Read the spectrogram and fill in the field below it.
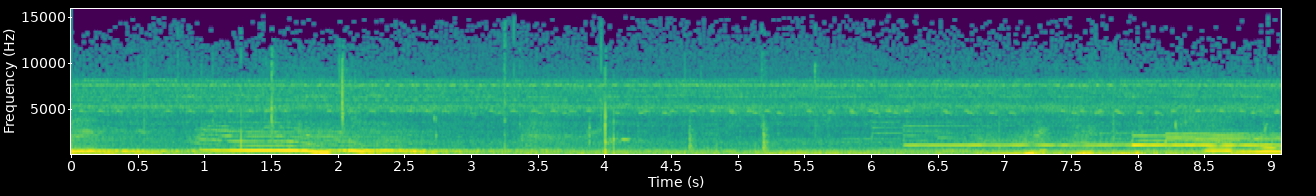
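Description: Long, sweeping whale calls glide and moan through a hissing backdrop, joined by thin, sustained flute tones that clash against each other, the whole mix steady and moderately loud without any talking.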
